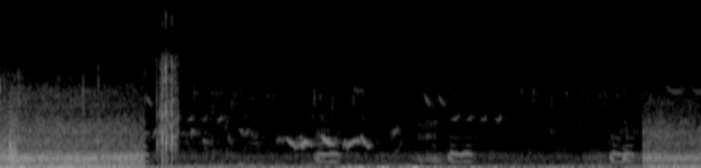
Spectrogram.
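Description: Goose-like honking calls from large water birds, a few short calls between about three and six and a half seconds in. A single sharp camera shutter click comes about a second and a half in, after a stretch of walking noise.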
